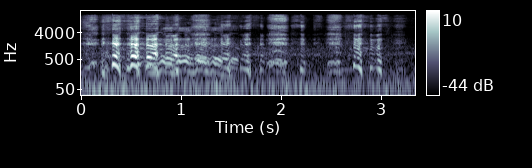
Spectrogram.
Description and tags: Laugh-Porto-19 07 2009
People laughing during a walk in Porto. Recorded with an Edirol R-09HR.
porto, people, voice, smc2009, laugh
